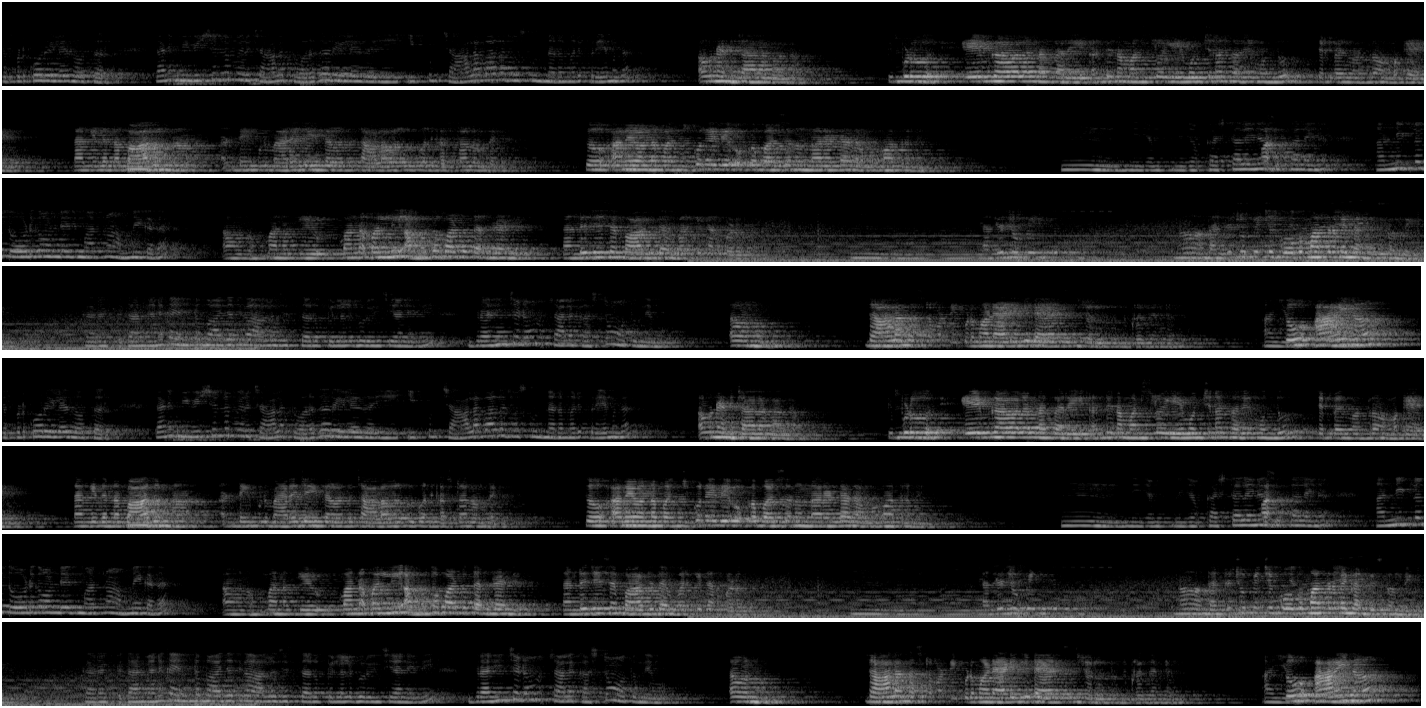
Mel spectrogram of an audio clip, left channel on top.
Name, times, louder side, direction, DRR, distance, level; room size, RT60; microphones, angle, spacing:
voice 1, 0.0-6.3 8.9-9.3 15.5-15.9 20.4-21.2 24.8-30.1 34.7-35.3 36.9-38.7 39.2-39.3 40.1-40.6 41.1-41.9 43.5-49.3 51.3-51.7 55.3-56.3, equal, 25° right, 2 dB, 1.1 m, -38 dB
voice 2, 7.0-8.0 8.9-9.3 9.6-12.9 13.2-14.4 14.9-16.1 16.4-19.2 20.1-23.4 26.8-26.9 30.6-33.6 34.0-36.0 38.2-38.8 40.2-42.6 49.9-50.4 51.3-54.4 55.5-56.4, right 1 dB, 70° right, -1 dB, 3.3 m, -31 dB
sound 1, 35.3-45.2, equal, 5° right, 0.6 m, -42 dB
14.0 x 9.9 x 8.1 m, 1.5 s
head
